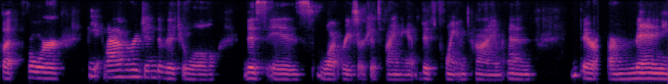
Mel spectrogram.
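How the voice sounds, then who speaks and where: Deep-voiced woman professor, lively, in a roomy echo. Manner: animated, acts out students' quotes. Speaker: psychology professor. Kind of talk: webinar panel discussion.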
